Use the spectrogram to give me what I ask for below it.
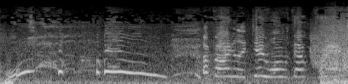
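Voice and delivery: high, laughing whoop of victory; triumphant cheer. Real, not acted. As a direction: cheer like you finally nailed it. Cheering after a finished run.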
